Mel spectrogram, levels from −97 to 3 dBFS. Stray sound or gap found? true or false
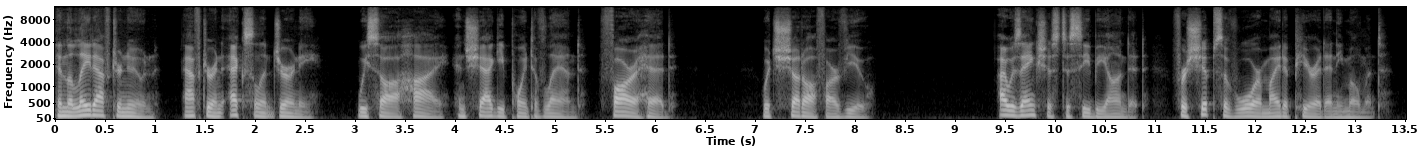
false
